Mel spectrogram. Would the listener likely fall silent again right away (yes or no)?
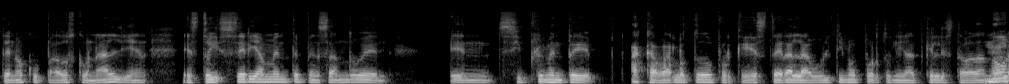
no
